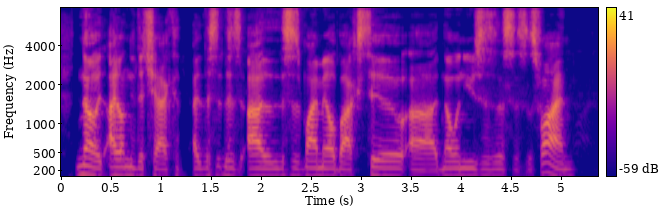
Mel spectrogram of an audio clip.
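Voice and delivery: plain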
